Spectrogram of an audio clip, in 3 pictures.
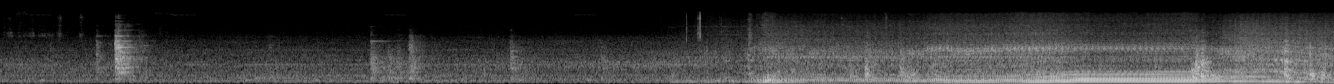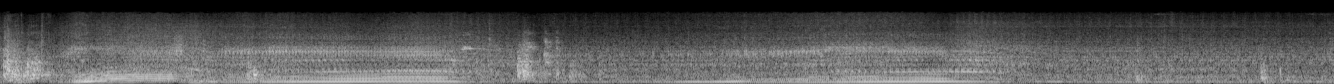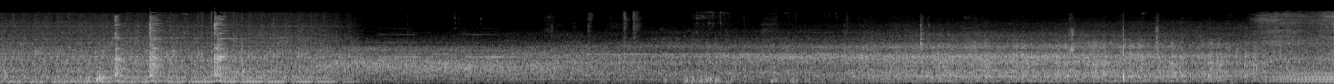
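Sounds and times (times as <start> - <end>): car engine revving: 7.4 - 30.2, 39.2 - 40.0.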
